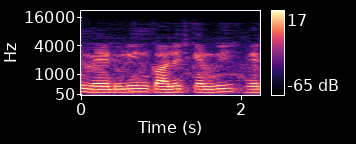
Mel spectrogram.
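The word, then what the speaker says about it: Magdalen: Was educated eight Clifton college Bristol and मैगलन pronounced मेडुलिन college Cambridge where he studied philosophy.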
